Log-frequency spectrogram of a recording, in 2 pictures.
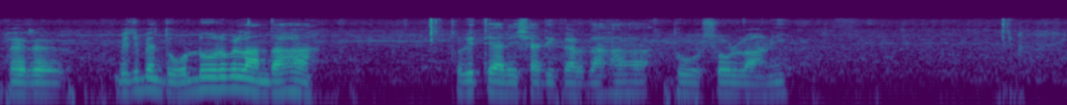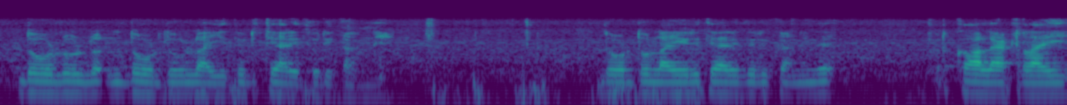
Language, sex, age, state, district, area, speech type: Dogri, male, 30-45, Jammu and Kashmir, Jammu, rural, spontaneous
